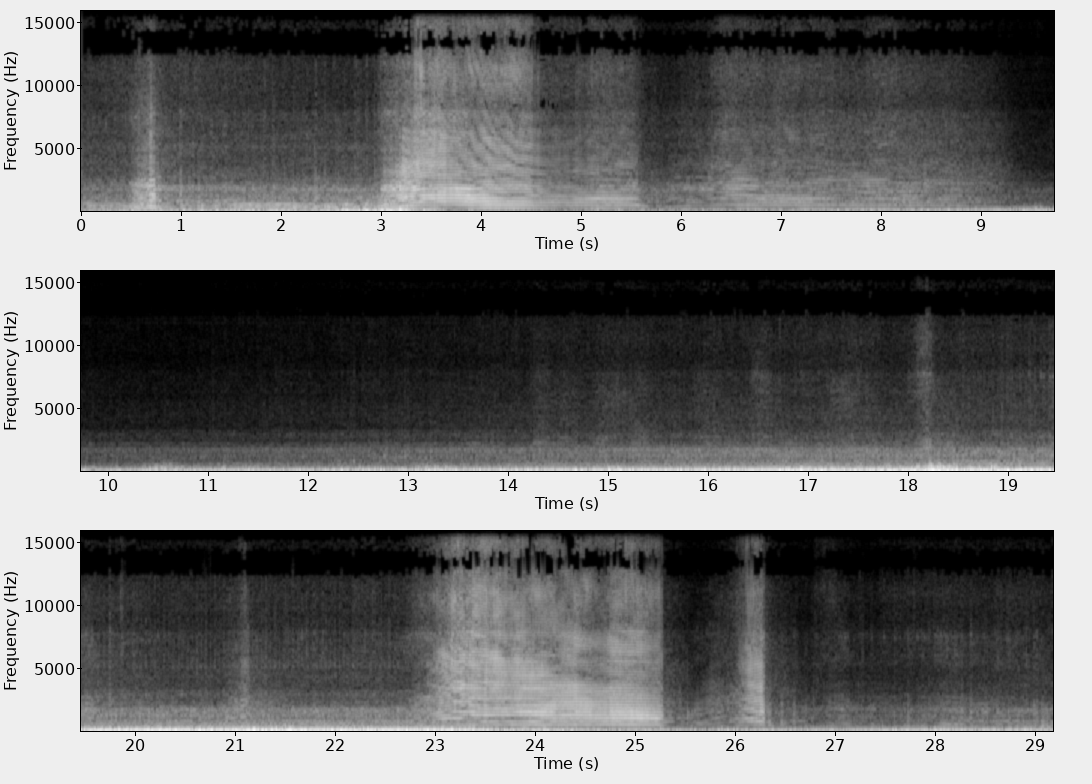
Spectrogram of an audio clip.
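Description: Race snowmobile's two-stroke engine being ridden hard: sharp revs about three seconds in and again a few seconds later, then a long steady drone that grows louder and falls away, with more hard revving near the end.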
